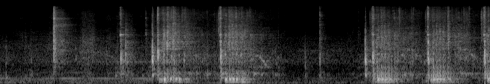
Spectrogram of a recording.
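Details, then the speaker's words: STIHL MS291 chainsaw, hard starting, bogging and won't idle, fuel mix checked good: blips up then stumbles and dies back in uneven bursts when throttle is released, never settling to a steady idle. "see when you Throttle Down it just does not want to stay idling properly"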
